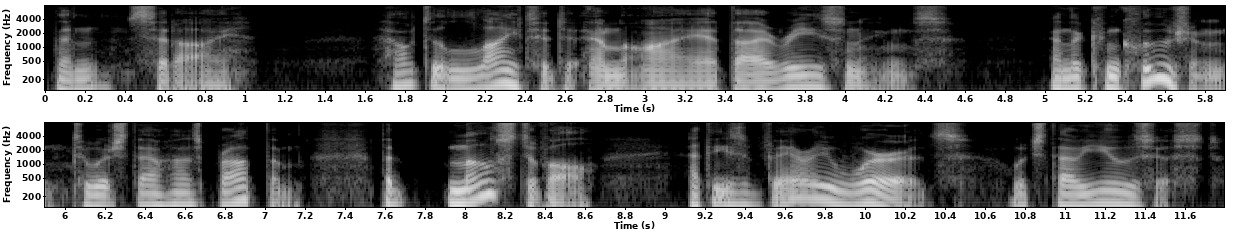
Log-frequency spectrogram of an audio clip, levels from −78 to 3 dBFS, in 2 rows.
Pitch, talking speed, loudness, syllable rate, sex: 110 Hz, 155 wpm, -21 LUFS, 4.2 syllables/s, male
